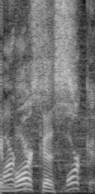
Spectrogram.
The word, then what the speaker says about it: Marcus: is that right yeah Eli Marcus rhymes with Dorcas like the lady in the Bible you remember Dorcas in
